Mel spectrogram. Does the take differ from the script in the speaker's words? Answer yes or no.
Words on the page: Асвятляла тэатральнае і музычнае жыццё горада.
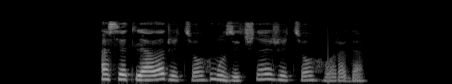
yes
